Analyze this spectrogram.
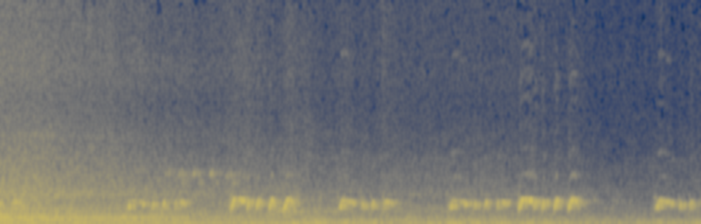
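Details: Local zebra dove used as a lure for other zebra doves; short rippling coo phrases repeat every second or so through heavy background noise.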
